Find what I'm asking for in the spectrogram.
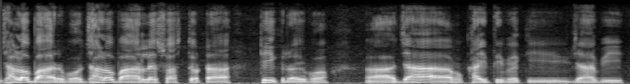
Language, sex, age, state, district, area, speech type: Odia, male, 30-45, Odisha, Kalahandi, rural, spontaneous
